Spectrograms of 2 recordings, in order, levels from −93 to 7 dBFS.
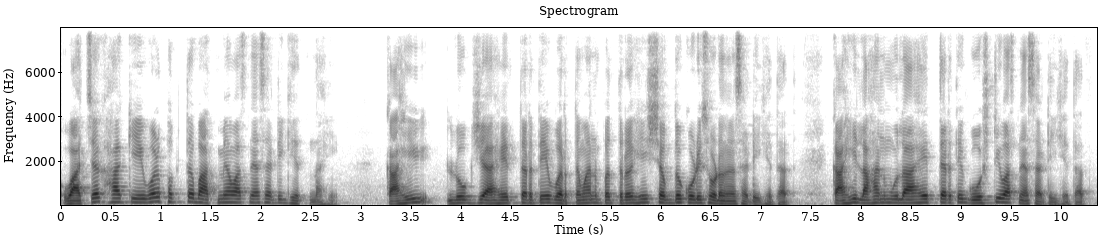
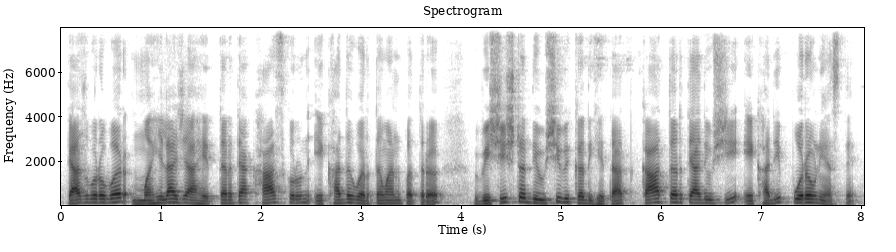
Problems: background sounds at intervals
